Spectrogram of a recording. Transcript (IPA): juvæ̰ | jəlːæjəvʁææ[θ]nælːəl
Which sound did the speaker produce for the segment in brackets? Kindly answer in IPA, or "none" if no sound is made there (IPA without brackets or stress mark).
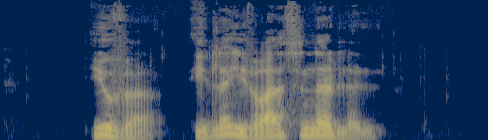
θ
